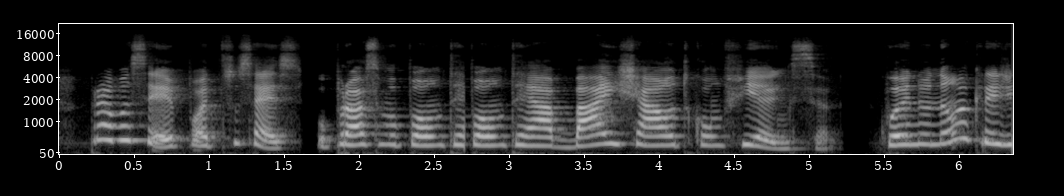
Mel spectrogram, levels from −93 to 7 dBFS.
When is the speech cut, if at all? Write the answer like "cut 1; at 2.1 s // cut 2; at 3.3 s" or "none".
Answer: cut 1; at 1.1 s // cut 2; at 1.7 s // cut 3; at 2.7 s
